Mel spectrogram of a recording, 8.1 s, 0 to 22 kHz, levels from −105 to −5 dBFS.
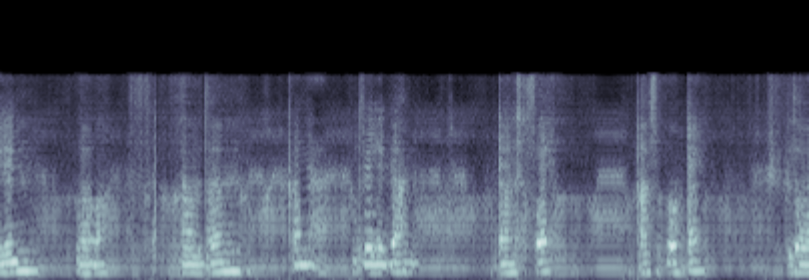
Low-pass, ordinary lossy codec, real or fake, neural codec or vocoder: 7.2 kHz; AAC, 48 kbps; fake; codec, 16 kHz, 0.5 kbps, FreqCodec, smaller model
